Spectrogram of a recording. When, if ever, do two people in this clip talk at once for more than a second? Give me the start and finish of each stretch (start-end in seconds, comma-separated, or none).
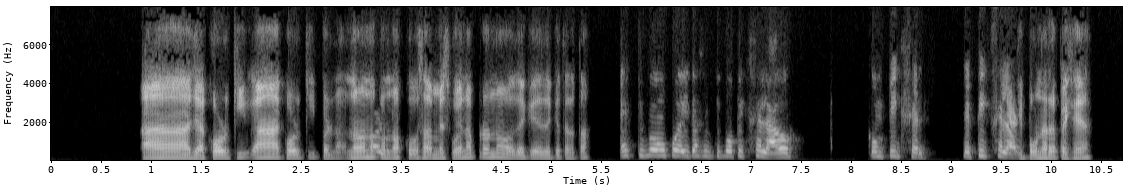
none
